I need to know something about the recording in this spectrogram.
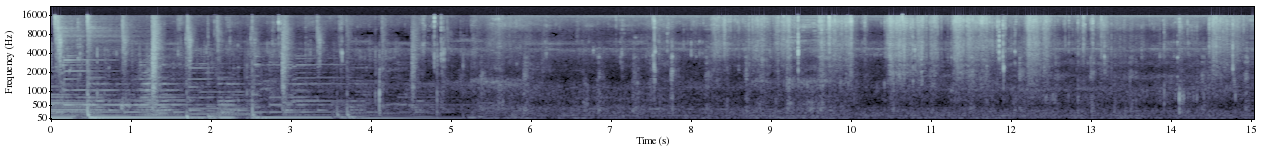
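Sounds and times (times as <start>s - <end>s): person chewing and crunching: 1.6s - 15.0s.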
